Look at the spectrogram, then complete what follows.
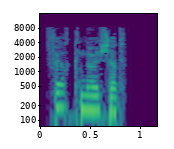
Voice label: "verknöchert", German; adjectives

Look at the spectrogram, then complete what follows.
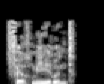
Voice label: "vermehrend", German; adjectives

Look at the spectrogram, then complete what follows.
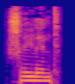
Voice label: "schrillend", German; adjectives

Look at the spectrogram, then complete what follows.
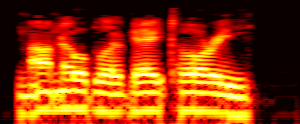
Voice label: "nonobligatory", english; adjectives

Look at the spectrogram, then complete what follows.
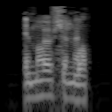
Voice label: "emotional", English; adjectives

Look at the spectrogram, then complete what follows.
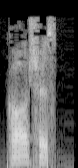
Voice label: "cautious", English; adjectives

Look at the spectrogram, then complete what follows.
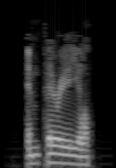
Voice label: "imperial", English; adjectives

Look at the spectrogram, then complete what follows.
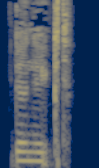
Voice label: "genickt", German; adjectives

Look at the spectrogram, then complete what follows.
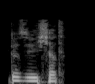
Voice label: "gesichert", German; adjectives

